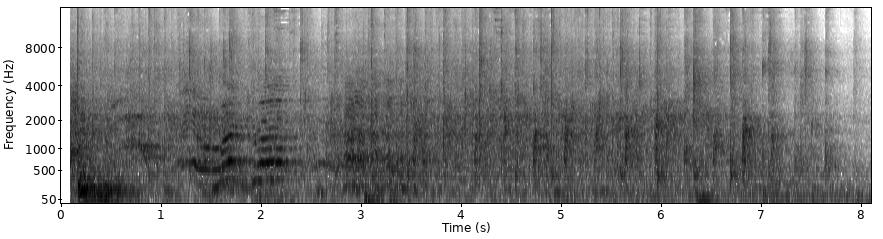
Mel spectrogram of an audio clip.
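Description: Audience applauding in a club room, with whoops and shouts from the crowd over the clapping; the applause dies down near the end.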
